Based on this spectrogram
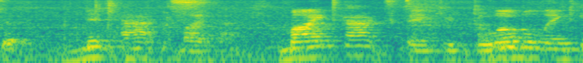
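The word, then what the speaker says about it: Mitacs: Is that how you pronounce it? MITAX.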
